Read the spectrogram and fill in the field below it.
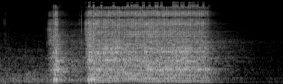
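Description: Mechanical work on the deck assembly of an Allis Chalmers 919H mower: a short clunk, then a sustained, close, loud whirring tool noise lasting over a second that fades out, with no talk.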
